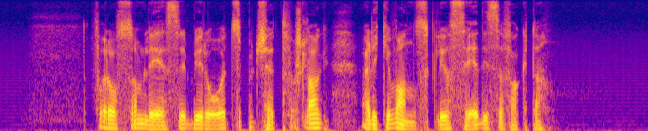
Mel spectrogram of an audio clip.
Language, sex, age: Norwegian, male, 56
